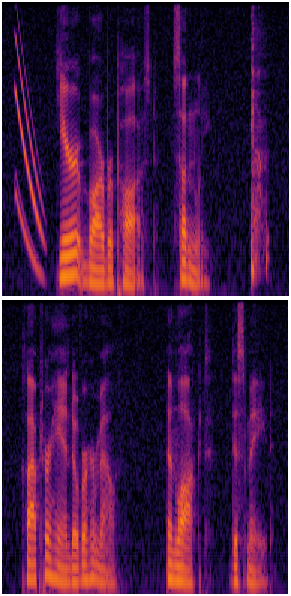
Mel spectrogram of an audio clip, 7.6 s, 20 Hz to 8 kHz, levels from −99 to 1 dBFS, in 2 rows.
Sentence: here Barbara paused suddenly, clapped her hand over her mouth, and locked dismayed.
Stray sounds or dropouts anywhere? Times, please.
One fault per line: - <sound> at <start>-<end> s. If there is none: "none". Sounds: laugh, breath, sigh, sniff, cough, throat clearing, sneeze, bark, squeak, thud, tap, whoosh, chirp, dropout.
- chirp at 0.2-0.6 s
- cough at 3.3-3.6 s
